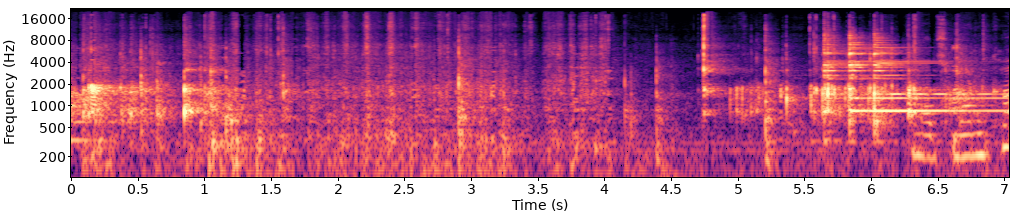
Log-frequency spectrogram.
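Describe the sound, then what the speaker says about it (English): Measuring spoon scraping and clinking while scooping all-purpose flour for chocolate muffins, a run of soft close taps and scrapes with brighter metallic clinks near the end. "I'm going to use the measuring spoon"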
